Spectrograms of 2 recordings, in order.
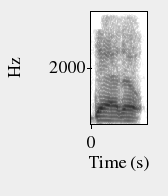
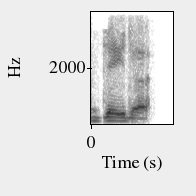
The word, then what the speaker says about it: data: All right, and as I said, someone who is maybe majoring in English might, although I think either pronunciation is correct, I think you could pronounce it data or data. You know, I tend to go with data with this more silent A.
